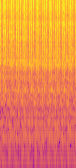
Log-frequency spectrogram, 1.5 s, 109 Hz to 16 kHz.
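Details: 2004 Ford F-350 5.4 Triton 2-valve V8 idling with the passenger valve cover off. A quick, even metallic ticking about eleven a second comes from a loose timing chain guide. Lifting the guide cuts the tick about 75%.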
